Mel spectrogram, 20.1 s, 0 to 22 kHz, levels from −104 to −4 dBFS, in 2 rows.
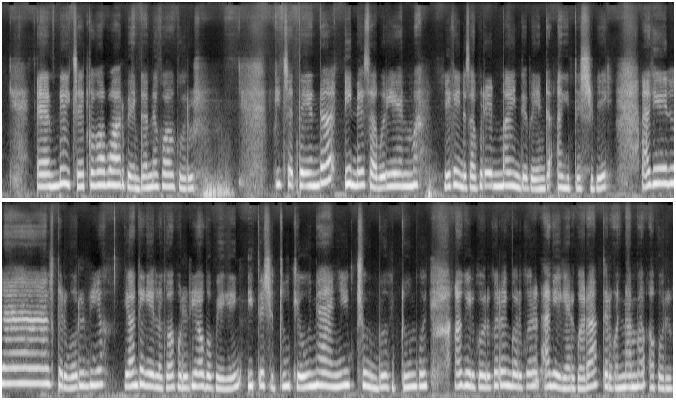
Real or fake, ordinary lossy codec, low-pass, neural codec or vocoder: fake; none; none; codec, 44.1 kHz, 2.6 kbps, DAC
